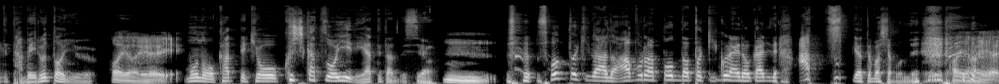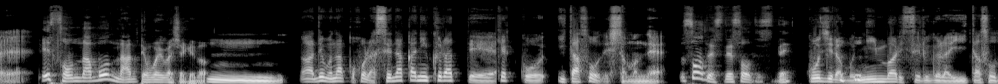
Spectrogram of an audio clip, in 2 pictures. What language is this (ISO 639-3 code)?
jpn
